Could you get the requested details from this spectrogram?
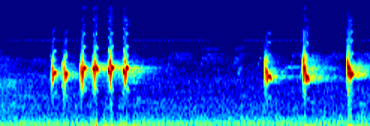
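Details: Wild yellow-vented bulbul singing in full voice outdoors, recorded to encourage captive bulbuls to sing: a fast run of six chattering notes, a pause, then three separate emphatic chirps.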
